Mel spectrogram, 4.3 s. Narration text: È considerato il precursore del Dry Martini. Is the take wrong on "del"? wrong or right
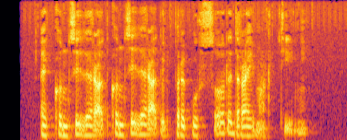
wrong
